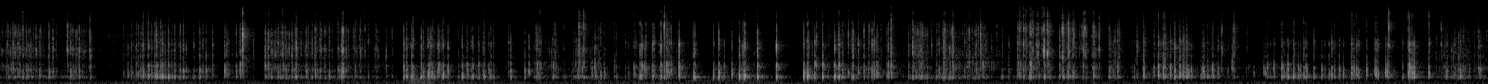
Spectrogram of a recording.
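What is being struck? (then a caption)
Plastic hairbrush bristle pad. Long nails scratch and strum across the dense black plastic bristle pad of a pink detangling hairbrush with a plastic back. The result is a steady, bright, crackly crinkling made of rapid dry ticks and short sweeps, with almost no low end and quick decay.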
